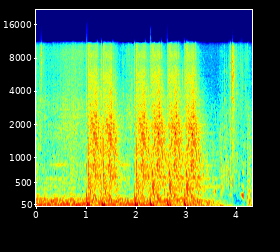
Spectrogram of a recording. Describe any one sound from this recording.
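A pistol fires several sharp shots that echo.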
